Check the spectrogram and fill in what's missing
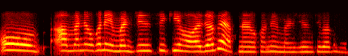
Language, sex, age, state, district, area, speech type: Bengali, female, 18-30, West Bengal, South 24 Parganas, rural, conversation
